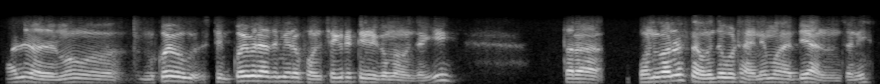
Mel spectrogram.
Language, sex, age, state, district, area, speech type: Nepali, male, 30-45, West Bengal, Darjeeling, rural, conversation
